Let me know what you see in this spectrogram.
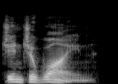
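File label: "ginger wine", British English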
